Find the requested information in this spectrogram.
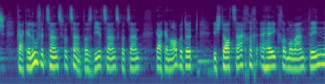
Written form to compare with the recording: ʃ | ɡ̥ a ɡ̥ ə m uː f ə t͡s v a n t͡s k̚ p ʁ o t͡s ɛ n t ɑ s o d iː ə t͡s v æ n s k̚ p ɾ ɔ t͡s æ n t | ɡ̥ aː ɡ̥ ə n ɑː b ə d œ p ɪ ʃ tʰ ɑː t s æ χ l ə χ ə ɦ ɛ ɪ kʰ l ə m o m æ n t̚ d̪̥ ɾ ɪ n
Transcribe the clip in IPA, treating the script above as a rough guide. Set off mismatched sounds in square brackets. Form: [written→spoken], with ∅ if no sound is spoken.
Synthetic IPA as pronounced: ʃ | ɡ̥ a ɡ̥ ə [m→n] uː f ə t͡s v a n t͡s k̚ p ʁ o t͡s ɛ n t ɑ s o d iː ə t͡s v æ n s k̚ p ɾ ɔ t͡s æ n t | ɡ̥ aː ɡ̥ ə n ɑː b ə d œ [p→t] ɪ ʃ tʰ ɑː t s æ χ l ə χ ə ɦ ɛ ɪ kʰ l ə m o m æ n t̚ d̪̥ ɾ ɪ n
